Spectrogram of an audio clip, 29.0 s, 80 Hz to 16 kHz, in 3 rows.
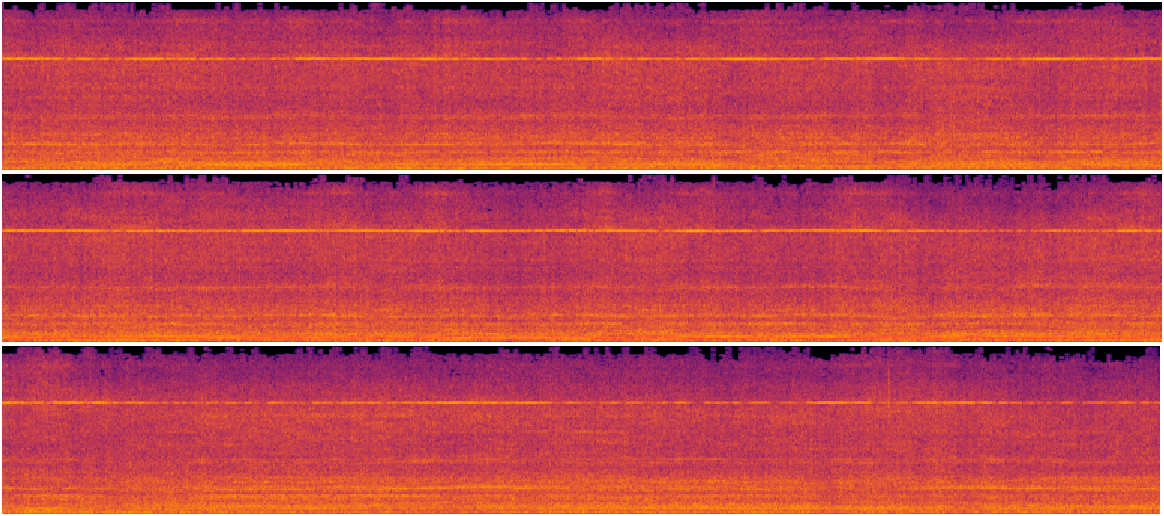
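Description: Dyson DC24 upright vacuum cleaner running steadily while vacuuming carpet: an even rush of air with a steady motor whine that holds its pitch.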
